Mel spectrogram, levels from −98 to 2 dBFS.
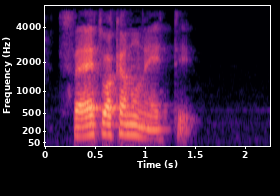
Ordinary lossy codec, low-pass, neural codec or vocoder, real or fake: Opus, 64 kbps; 5.4 kHz; none; real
